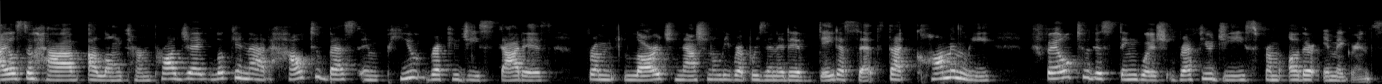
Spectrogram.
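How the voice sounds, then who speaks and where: A woman speaks with a Spanish accent. Her pace is fairly slow and her pitch fairly high. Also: ordinary pitch variation. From Colombia. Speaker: economics professor. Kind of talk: research presentation.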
